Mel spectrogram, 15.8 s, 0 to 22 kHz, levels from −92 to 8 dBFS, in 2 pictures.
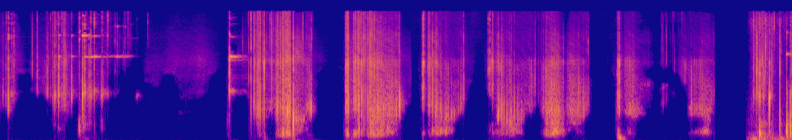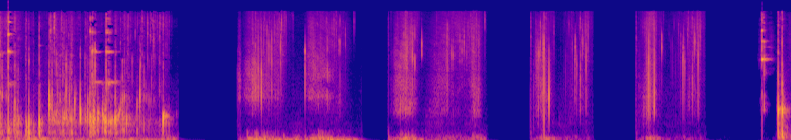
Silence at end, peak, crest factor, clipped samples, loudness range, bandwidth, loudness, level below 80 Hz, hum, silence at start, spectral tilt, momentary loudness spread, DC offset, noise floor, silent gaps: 0 s; 0 dBFS; 26 dB; under 0.1%; 11 LU; 16 kHz; -23 LUFS; -42 dBFS; none; 0.05 s; -2 dB/octave; 18 LU; under 0.1%; -58 dBFS; 7.15-7.43 s, 9.99-10.26 s, 12.90-13.18 s, 13.88-14.26 s, 15.24-15.45 s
